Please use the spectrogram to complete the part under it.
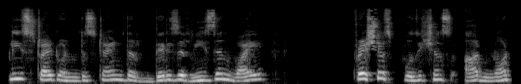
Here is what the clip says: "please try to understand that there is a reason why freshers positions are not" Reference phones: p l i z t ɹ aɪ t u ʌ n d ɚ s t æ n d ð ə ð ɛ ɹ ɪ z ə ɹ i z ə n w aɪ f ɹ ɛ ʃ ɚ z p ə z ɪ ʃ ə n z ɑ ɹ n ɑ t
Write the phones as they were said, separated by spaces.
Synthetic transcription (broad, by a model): p l i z t ɹ aɪ t u ʌ n d ɚ s t æ n d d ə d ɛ ɹ ɪ z ə ɹ i z ə n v aɪ p ɹ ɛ ʃ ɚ s p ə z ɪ ʃ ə n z ɑ ɹ n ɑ t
